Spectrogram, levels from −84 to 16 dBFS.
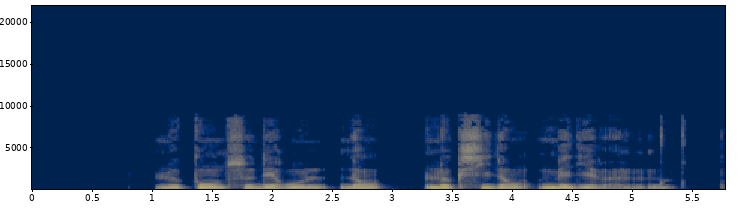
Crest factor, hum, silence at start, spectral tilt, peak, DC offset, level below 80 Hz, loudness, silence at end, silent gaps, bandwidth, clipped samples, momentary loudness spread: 18 dB; none; 1.05 s; -6.5 dB/octave; -6 dBFS; under 0.1%; -54 dBFS; -23 LUFS; 0.45 s; none; 9.2 kHz; under 0.1%; 14 LU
